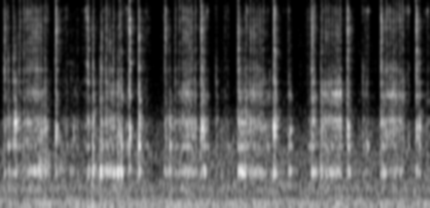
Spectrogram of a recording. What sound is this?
Sound effects > Objects / House appliances
CLOCKMech-Blue Snowball Microphone, MCU Windup, Wind Nicholas Judy TDC
A wind-up alarm clock winding.
Blue-brand, Blue-Snowball, alarm, wind, wind-up, clock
